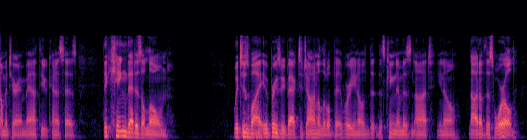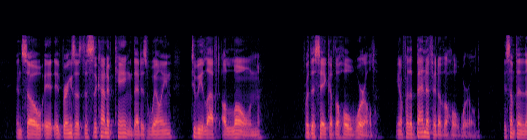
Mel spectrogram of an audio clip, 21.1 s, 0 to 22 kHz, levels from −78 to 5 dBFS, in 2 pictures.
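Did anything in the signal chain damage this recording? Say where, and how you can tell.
No, nothing in the chain did any damage here; the speech has simply been through a call's microphone processing, which trims the deepest bass and leaves nothing above 8 kHz, and that's just how that stage normally behaves.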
